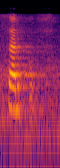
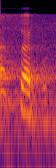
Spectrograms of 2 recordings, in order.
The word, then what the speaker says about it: सर्प: और ये र रेफ की मात्रा जो है उसका आधा र का उच्चारण कहाँ आता है? स और प के बीच में आता है। तो ये क्या हो गया? सर्प।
